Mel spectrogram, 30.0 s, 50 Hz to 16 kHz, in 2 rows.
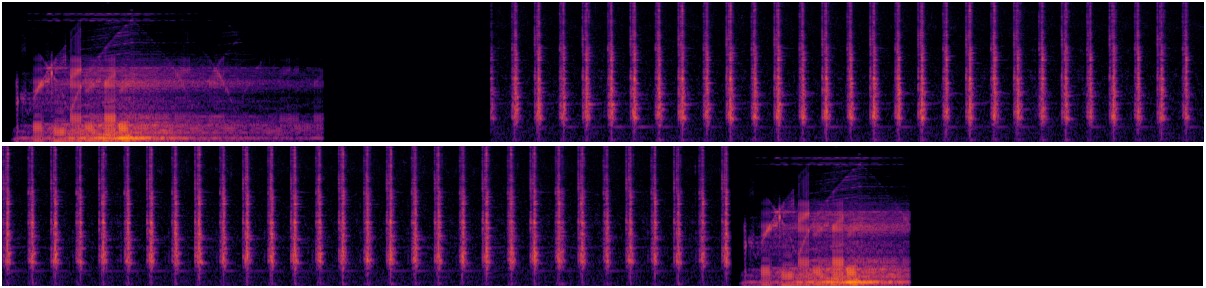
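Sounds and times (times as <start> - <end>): clock ticking: 6.1 - 24.2.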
